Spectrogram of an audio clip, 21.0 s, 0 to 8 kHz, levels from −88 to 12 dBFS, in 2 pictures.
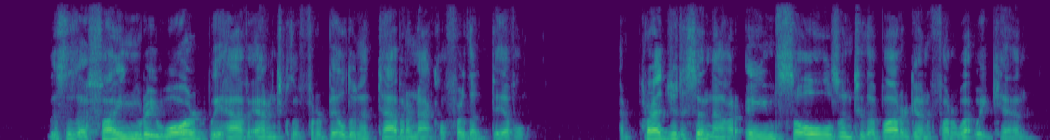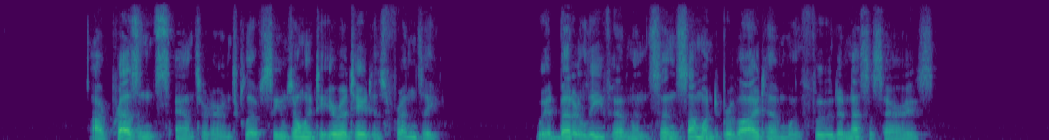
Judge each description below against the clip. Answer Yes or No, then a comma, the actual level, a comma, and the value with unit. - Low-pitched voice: Yes, low, 100 Hz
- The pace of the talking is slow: No, average, 150 wpm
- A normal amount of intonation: No, wide, 6.3 semitones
